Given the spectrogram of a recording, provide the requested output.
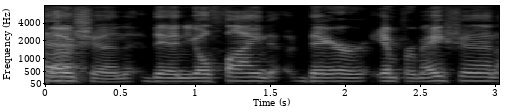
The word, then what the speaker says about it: Moetion: forward slashmotion and yes, spelled like it is in the show. So, m o e t i o n. I love it. Motion.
